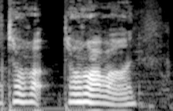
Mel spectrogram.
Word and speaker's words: Tehran: They marched down the street in a suburb in in a suburb of Tehran. I'm mispronouncing your capital's name. I'm sorry. It's T E H R A N.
